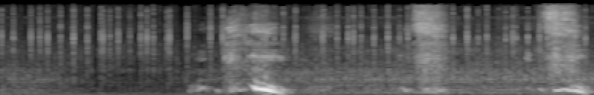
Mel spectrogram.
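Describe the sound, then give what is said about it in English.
A rapid typewriter-like clatter gives way to a series of loud sneezes from a sports writer with flu, roughly three in quick succession, each a voiced burst ending in a sharp breathy hiss. “Gesundheit.”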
